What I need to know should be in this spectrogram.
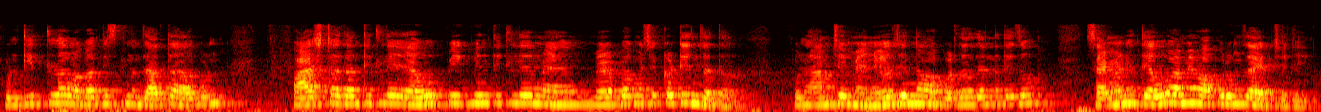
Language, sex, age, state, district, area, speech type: Goan Konkani, male, 45-60, Goa, Tiswadi, rural, spontaneous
